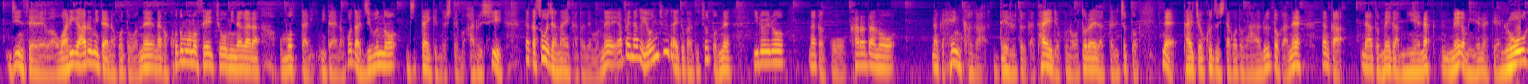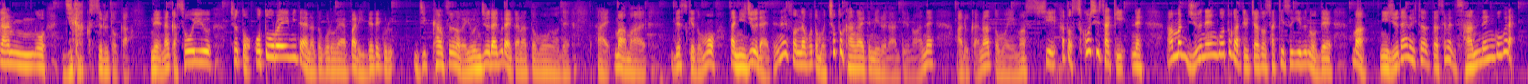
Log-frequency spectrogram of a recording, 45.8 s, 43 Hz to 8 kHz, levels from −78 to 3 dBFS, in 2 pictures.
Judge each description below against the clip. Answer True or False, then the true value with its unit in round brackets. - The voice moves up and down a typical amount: False (7.4 semitones)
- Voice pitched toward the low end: True (115 Hz)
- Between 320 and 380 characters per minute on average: False (395 characters per minute)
